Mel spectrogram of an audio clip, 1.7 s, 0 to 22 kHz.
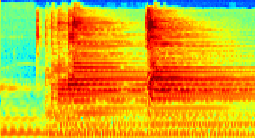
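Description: Clean electric guitar tone through a Boss Katana 50 amp: a single strummed chord rings out, with a second strum about a second later, sustaining smoothly and clearly with no voice.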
